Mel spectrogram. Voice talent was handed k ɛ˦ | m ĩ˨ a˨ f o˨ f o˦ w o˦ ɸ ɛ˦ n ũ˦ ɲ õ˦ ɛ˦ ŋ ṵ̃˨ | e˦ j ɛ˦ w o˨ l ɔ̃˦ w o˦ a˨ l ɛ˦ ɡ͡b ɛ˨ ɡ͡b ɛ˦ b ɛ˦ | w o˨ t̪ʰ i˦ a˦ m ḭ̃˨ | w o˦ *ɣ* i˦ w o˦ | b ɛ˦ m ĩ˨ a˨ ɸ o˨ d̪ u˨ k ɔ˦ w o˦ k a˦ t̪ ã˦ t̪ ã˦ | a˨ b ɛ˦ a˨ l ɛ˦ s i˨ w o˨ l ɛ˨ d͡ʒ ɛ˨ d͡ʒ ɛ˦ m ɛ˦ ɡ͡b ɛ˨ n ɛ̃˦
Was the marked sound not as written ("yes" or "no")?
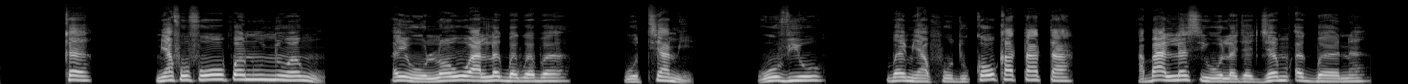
yes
